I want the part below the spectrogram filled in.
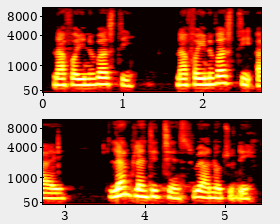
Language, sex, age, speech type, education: Nigerian Pidgin, female, 15-29, spontaneous, tertiary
